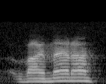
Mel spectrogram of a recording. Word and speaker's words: Vimana: And Vimana, actually is the way it should be pronounced.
